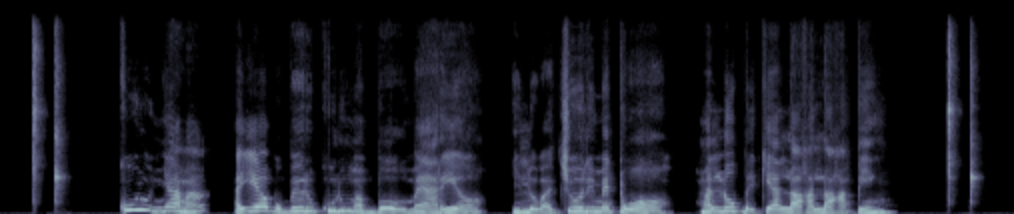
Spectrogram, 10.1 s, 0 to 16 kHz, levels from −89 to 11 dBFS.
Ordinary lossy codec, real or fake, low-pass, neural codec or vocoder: none; fake; 14.4 kHz; autoencoder, 48 kHz, 128 numbers a frame, DAC-VAE, trained on Japanese speech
